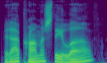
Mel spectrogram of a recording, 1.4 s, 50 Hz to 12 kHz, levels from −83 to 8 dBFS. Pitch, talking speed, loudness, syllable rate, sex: 115 Hz, 210 wpm, -16 LUFS, 5.5 syllables/s, male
